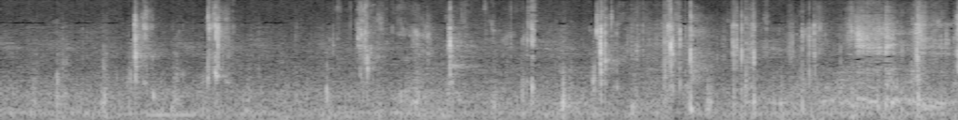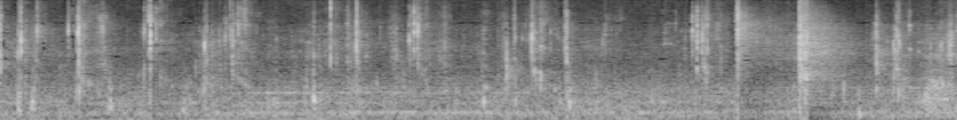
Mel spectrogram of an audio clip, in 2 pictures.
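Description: Salt-baked egg yolk being bitten and chewed close to the mic, with sharp irregular crunchy bites and wet mastication clicks scattered over about ten seconds, no talking.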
